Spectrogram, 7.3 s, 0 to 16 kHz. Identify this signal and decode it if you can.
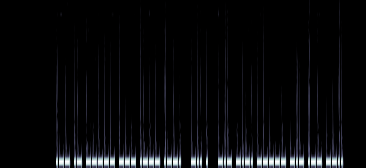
Morse code, heard as a keyed tone, about 37 wpm, 700 Hz. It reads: WA0OJP DE KC0KWZ
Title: USA Callsign DE Callsign - 6 Characters - 40wpm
